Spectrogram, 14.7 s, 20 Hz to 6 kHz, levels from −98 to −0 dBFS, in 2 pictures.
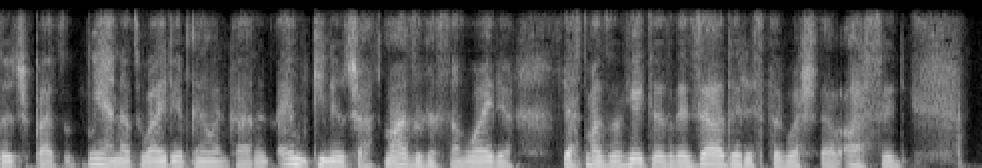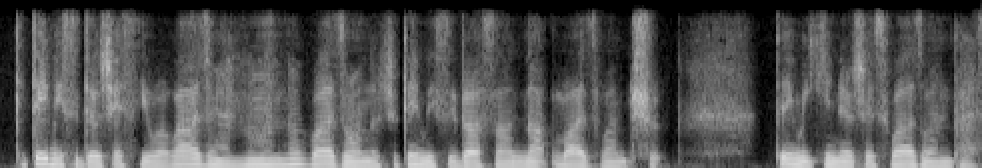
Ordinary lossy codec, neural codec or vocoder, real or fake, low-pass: AAC, 48 kbps; codec, 16 kHz, 1.1 kbps, Voila-Tokenizer; fake; 5.4 kHz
